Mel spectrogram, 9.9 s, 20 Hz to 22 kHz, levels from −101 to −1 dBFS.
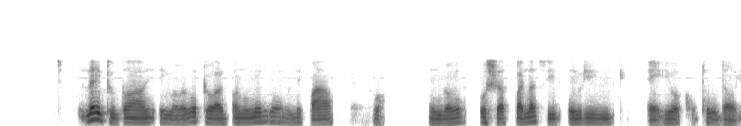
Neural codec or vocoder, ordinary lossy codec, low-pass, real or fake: codec, 16 kHz, 0.5 kbps, FunCodec, trained on LibriTTS, 25 frames a second; none; 3.6 kHz; fake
